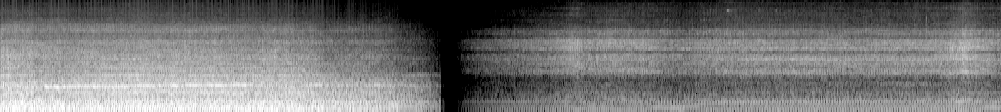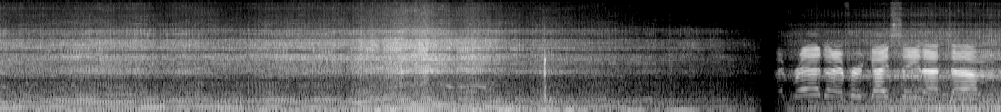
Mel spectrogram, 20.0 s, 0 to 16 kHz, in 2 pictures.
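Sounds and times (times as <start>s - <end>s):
atv engine revving: 0.0s - 20.0s.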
